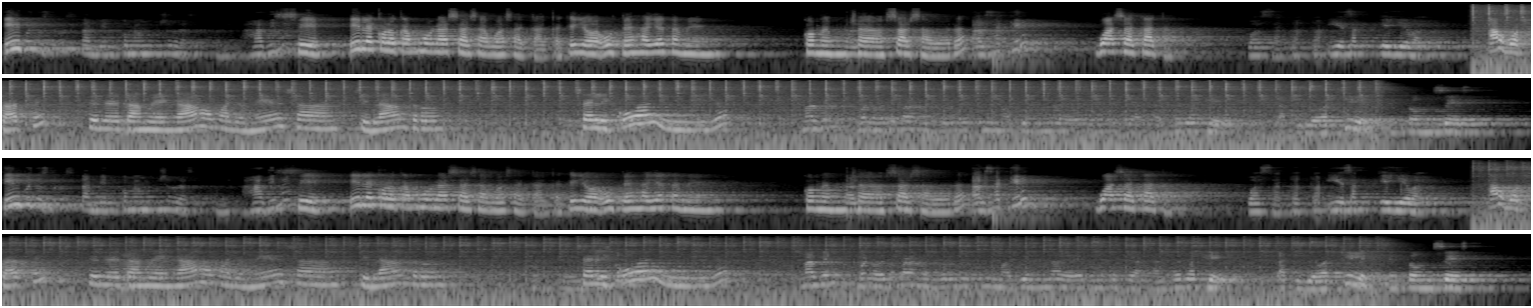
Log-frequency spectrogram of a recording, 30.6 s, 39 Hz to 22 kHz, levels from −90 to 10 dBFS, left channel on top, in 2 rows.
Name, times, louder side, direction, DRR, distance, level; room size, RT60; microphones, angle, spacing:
voice 1, 0.0-1.9 2.1-2.9 8.4-8.6 9.7-10.3 12.5-14.3 16.4-16.7 20.6-21.6 23.3-27.5 28.0-29.9, right 2 dB, 50° right, 5 dB, 1.1 m, -35 dB
voice 2, 3.0-7.2 8.0-9.7 10.9-11.7 14.9-15.8 16.1-19.7 21.0-22.6, left 4 dB, 30° left, 9 dB, 0.5 m, -27 dB
sound 1, 14.7-29.1, left 6 dB, 60° left, 1.1 m, -35 dB
15.0 x 9.8 x 6.5 m, 2.4 s
head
